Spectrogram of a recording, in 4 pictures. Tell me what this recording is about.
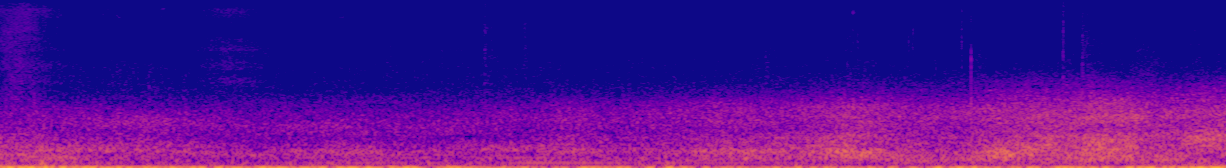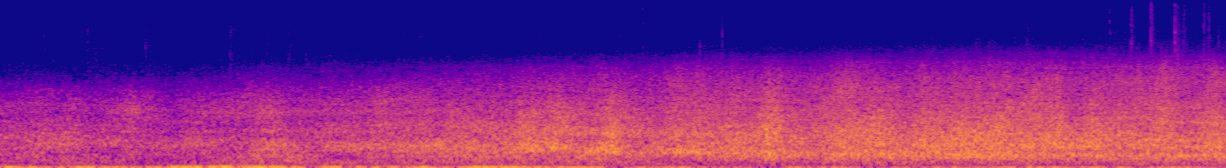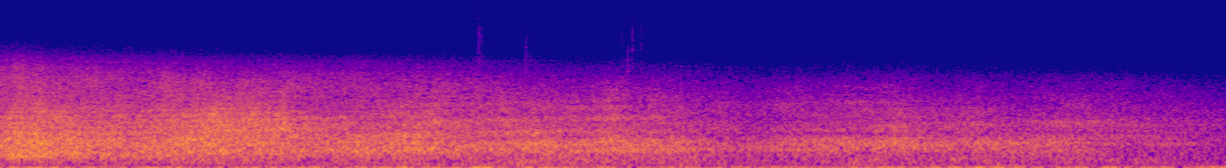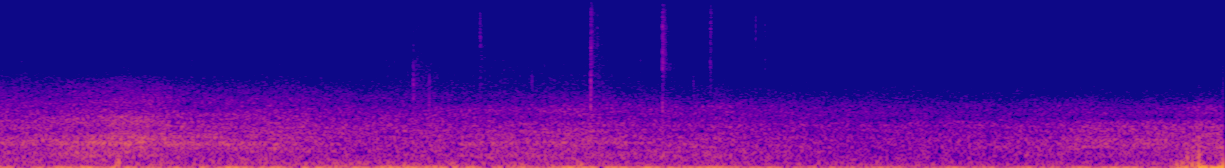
Aircraft passing at low altitude before landing, engine at low regime
landing, plane, aeroplane, low, before, altitude, aircraft, passing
